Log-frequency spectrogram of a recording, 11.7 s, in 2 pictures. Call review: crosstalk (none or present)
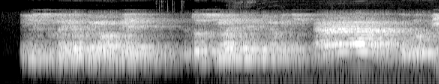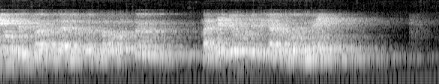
none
